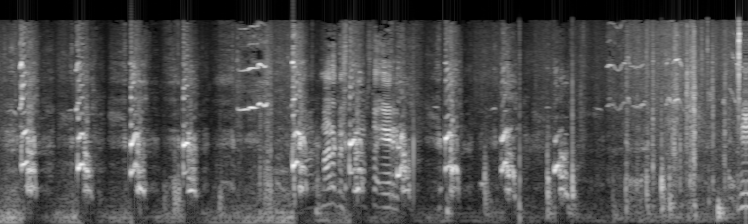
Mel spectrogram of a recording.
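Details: Hunting dog on a hare chase, the hare still running ahead of the car; steady yelping barks come about twice per second, mixed with Finnish speech and vehicle noise.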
